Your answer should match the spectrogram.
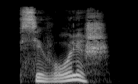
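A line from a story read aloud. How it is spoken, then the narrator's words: Quiet snort under breath. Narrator (Russian): Я тихо хмыкнула себе под нос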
